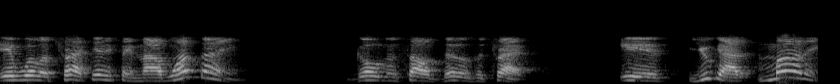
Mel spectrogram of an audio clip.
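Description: A man with a high pitch talks at a very slow pace, his pitch swinging very widely between long, frequent pauses. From Louisiana. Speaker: hoodoo practitioner and radio host. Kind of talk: live radio teaching talk. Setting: live radio broadcast, studio.

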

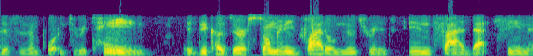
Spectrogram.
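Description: With fairly even intonation, this man keeps a moderate pace in a very deep, low voice. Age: 40s. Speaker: empowerment coach and tantra teacher. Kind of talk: interview.

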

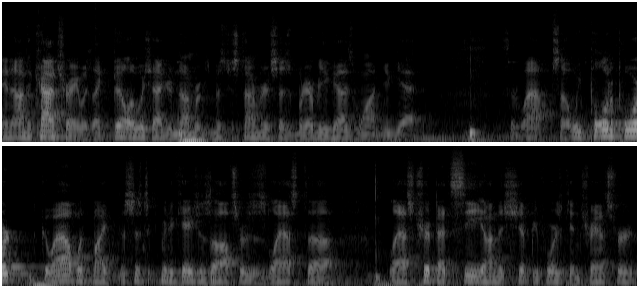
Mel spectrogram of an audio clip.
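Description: Speaking very fast in an American accent, a man at medium pitch uses ordinary pitch variation, with audible room echo around him. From New Jersey (South Orange). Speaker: stadium facility manager and lecturer. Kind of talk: casual interview.

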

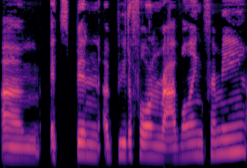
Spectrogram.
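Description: A woman with a New York accent and a very deep, low pitch is heard in a dry, close sound with no echo. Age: 40s. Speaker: integrative wellness guide. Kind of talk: interview.

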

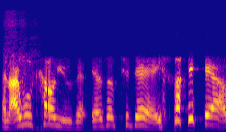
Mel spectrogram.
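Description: The delivery moves at a fairly slow pace, with ordinary pitch variation. It is an unremarkable speaking voice. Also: woman. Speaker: radio host. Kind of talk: serious discussion of politics.

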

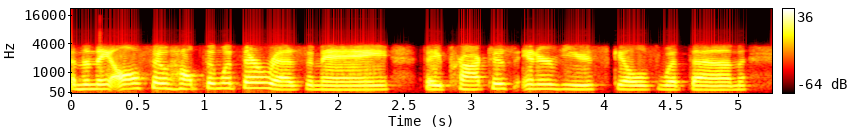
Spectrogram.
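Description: This is an unremarkable speaking voice from a woman at medium pitch. She speaks at a moderate pace with fairly even intonation. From US, West Virginia. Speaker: author and publisher. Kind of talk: casual interview chat.

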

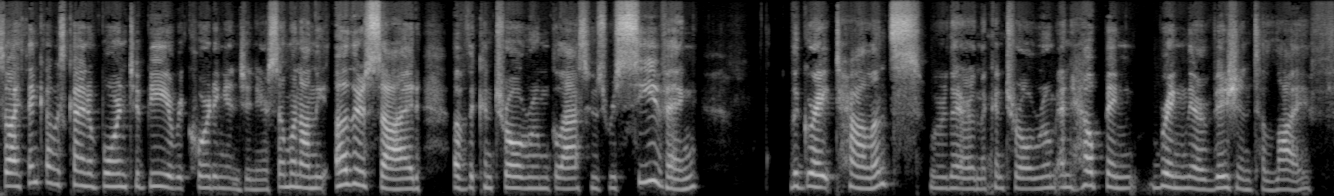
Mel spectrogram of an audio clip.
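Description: The speaker has an American accent, ordinary pitch variation and a moderate pace, on a very clean recording with a silent background. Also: woman, medium pitch for a woman. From Southern California. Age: 60s. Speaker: author and former recording engineer. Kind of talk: interview conversation.

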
